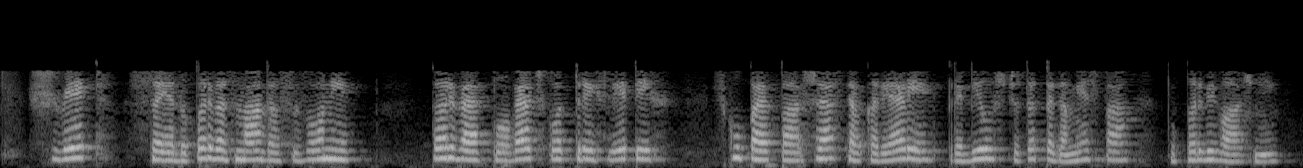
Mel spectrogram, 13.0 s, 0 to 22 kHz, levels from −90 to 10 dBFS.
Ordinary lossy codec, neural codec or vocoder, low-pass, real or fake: AAC, 16 kbps; codec, 44.1 kHz, 2.6 kbps, DAC; 19.8 kHz; fake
